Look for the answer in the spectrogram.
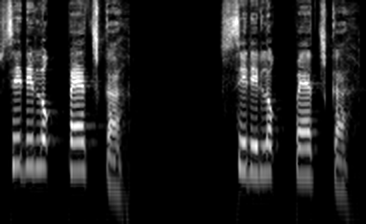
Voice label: "setelokpickv", Muscogee

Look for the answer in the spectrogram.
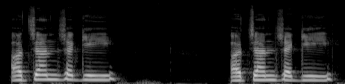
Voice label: "vcvncvke", Muscogee; Mvskoke Words with Voicing Consonants; A Dictionary of Creek/Muskogee; SIL International; Onvkv Ohhvyayices

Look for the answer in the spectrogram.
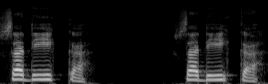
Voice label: "svtehkv", Muscogee

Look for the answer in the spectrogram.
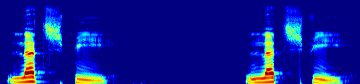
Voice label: "lvcpe", Muscogee

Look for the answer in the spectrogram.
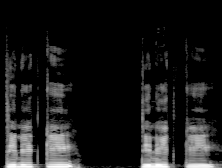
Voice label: "tenetke", Muscogee

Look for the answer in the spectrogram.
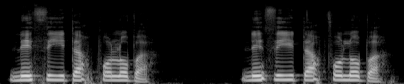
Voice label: "nere tvffolopv", Muscogee; Mvskoke Words with Repeated Consonants; A Dictionary of Creek/Muskogee; SIL International

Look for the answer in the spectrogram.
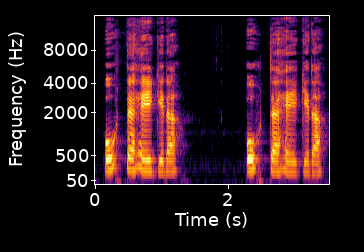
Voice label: "ohtvhiketv", Muscogee

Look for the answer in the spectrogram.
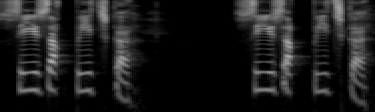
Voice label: "sesakpeckv", Muscogee

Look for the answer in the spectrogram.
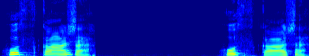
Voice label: "horkasv", Muscogee

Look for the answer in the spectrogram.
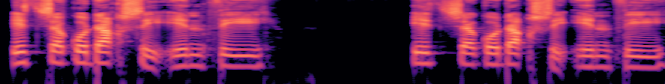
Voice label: "eccvkotakse enre", Muscogee; Mvskoke Words with Repeated Consonants; Martin, Jack B., and Margaret McKane Mauldin. 2023. A Dictionary of Creek/Muskogee

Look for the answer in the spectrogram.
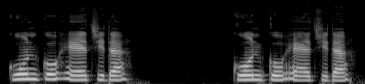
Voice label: "konkohicetv", Muscogee

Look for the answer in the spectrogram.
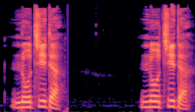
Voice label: "nocetv", Muscogee

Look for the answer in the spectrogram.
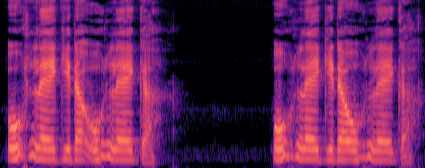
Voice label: "ohliketv ohlikv", Muscogee

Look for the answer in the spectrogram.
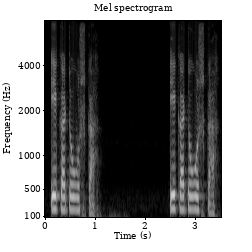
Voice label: "ekv toskv", muscogee; Mvskoke Words with Voicing Consonants; A Dictionary of Creek/Muskogee; SIL International; Onvkv Ohhvyayices

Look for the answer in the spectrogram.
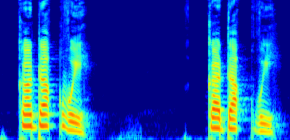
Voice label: "kvtakwe", Muscogee

